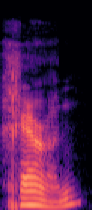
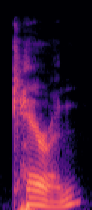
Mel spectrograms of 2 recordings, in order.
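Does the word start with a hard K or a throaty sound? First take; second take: throaty sound; hard K. First: It starts with a rough throat-clearing sound. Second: It starts with a hard K sound. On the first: "the original Greek one, which kind of sounds like you're clearing your throat" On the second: "the English-sized version of it ... where you give this hard K"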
